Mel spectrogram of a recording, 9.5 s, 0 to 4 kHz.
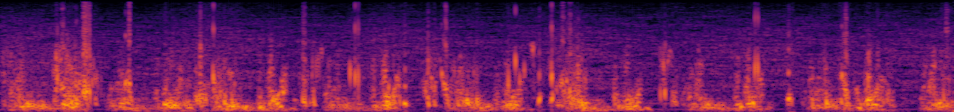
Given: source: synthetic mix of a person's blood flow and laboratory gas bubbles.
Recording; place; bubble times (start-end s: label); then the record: Doppler ultrasound of blood flow; precordium
0.01-0.29 s: bubbles
0.49-1.02 s: bubbles
1.21-1.35 s: bubbles
1.61-2.44 s: bubbles
2.99-3.26 s: bubbles
3.48-3.62 s: bubbles
3.84-4.10 s: bubbles
4.21-4.81 s: bubbles
5.04-5.44 s: bubbles
5.48-5.86 s: bubbles
6.12-6.21 s: bubbles
6.58-7.04 s: bubbles
7.50-7.62 s: bubbles
7.84-7.95 s: bubbles
8.00-8.56 s: bubbles
8.63-8.96 s: bubbles
9.40-9.54 s: bubbles
From the record:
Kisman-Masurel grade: 243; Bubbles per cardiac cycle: several, 3 to 8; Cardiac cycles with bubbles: 100%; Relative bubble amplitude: loud (0.450 to 0.775); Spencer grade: 3 (all of the cardiac periods contain showers or single bubble signals, but not dominating or overriding the cardiac motion signals); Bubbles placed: anywhere in the cardiac cycle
